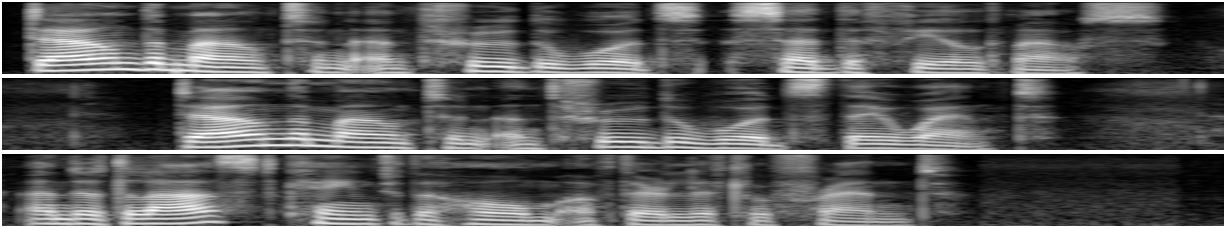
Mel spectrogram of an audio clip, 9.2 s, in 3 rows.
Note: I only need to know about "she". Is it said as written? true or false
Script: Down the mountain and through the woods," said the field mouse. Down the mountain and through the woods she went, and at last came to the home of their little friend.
false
